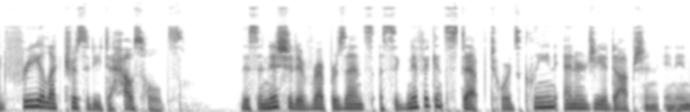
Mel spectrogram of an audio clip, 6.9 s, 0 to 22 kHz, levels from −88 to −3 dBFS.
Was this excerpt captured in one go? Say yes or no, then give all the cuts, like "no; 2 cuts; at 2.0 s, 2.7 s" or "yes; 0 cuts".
yes; 0 cuts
